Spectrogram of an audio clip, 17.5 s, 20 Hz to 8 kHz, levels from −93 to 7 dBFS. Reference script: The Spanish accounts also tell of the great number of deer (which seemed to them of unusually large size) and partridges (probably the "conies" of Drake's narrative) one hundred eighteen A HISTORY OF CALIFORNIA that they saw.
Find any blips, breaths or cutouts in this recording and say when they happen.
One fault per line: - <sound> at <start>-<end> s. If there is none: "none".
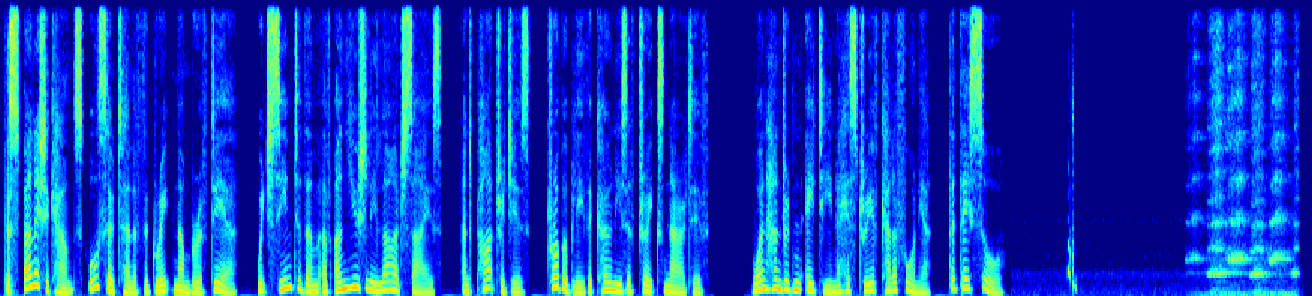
- chirp at 14.2-14.4 s
- squeak at 15.8-17.3 s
